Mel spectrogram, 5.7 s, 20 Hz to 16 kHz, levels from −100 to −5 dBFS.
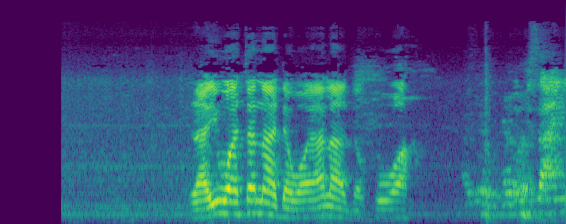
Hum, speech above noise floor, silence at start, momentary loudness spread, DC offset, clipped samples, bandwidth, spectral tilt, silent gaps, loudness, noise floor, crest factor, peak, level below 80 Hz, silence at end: none; 29 dB; 1.9 s; 18 LU; under 0.1%; under 0.1%; 10 kHz; -4.5 dB/octave; none; -18 LUFS; -48 dBFS; 22 dB; 0 dBFS; -66 dBFS; 0 s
